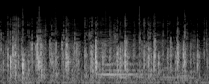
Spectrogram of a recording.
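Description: Applause from a small crowd, the separate hand claps distinct and irregular.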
